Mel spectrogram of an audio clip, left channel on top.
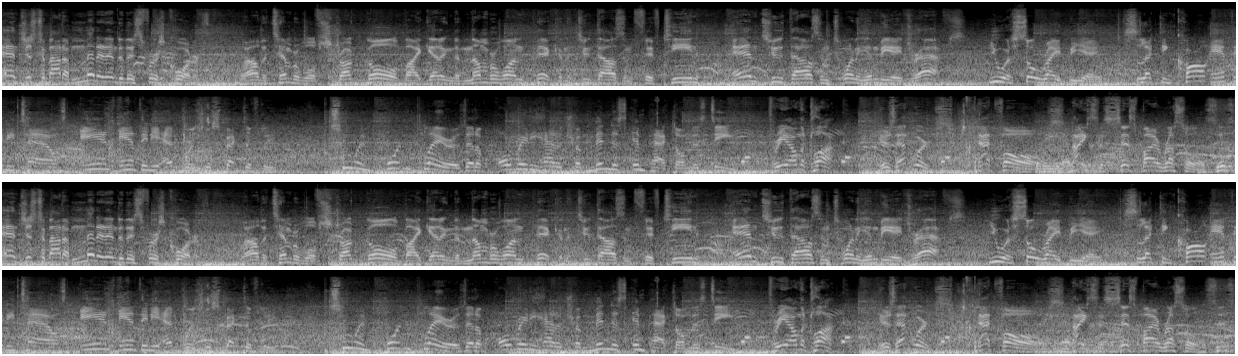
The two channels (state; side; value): normal; both; correlation 0.58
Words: just about a minute into this first quarter. Well, the Timberwolves struck gold by getting the #1 pick in the 2015 and 2020 NBA drafts. You are so right, B.A. Selecting Karl Anthony Towns and Anthony Edwards, respectively. Two important players that have already had a tremendous impact on this team. 3 on the clock. Here's Edwards. That falls. Nice assist by Russell.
